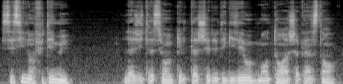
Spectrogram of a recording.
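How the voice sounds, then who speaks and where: A man narrating a classic novel as an audiobook, in a measured, even storytelling manner. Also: lowish voice, breathy edge. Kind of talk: literary audiobook reading.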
